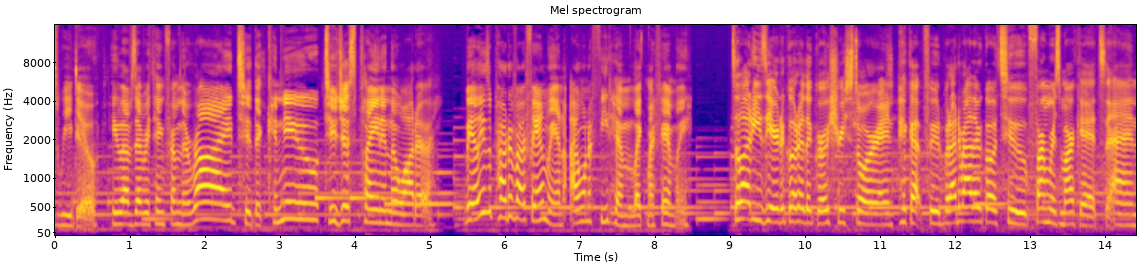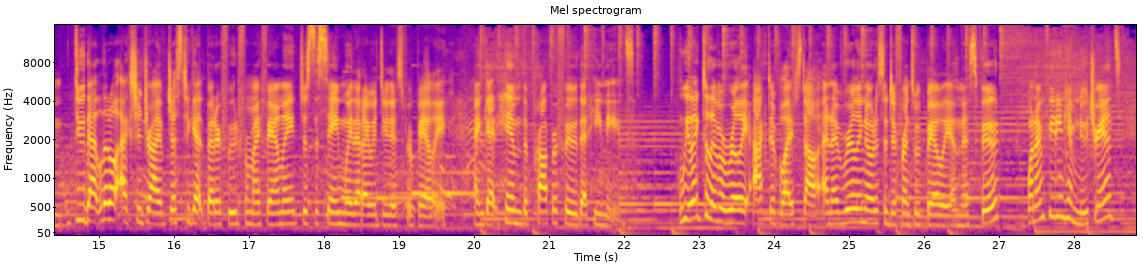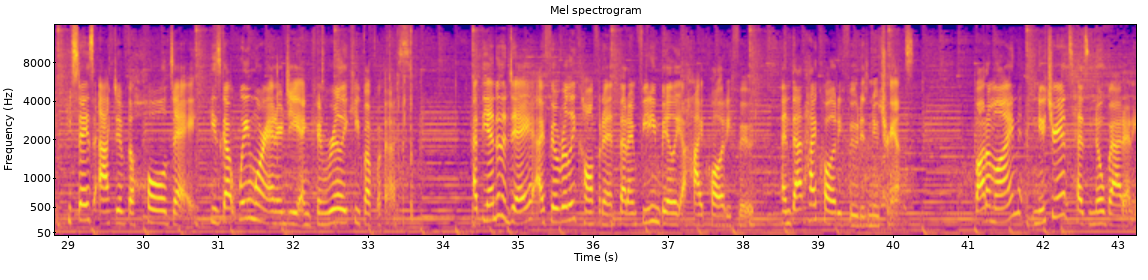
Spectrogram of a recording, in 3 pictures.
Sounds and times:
Speech: 0:00.0 - 0:22.1, 0:22.8 - 0:33.6, 0:34.4 - 0:40.3, 0:41.1 - 0:43.2
Music: 0:00.0 - 0:43.2.

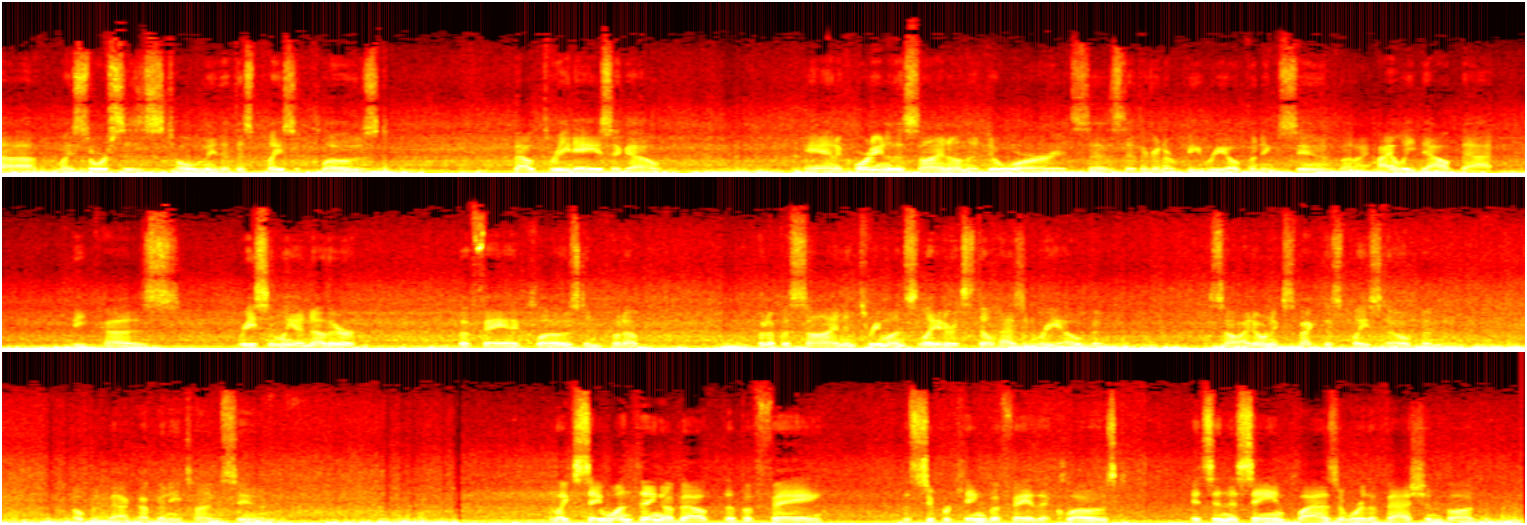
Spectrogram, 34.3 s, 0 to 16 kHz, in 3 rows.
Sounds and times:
Speech: 0:00.0 - 0:02.9, 0:03.8 - 0:05.0, 0:06.0 - 0:11.2, 0:12.0 - 0:14.2, 0:14.9 - 0:16.3, 0:17.1 - 0:19.8, 0:20.5 - 0:22.4, 0:23.4 - 0:25.0, 0:27.0 - 0:34.0.

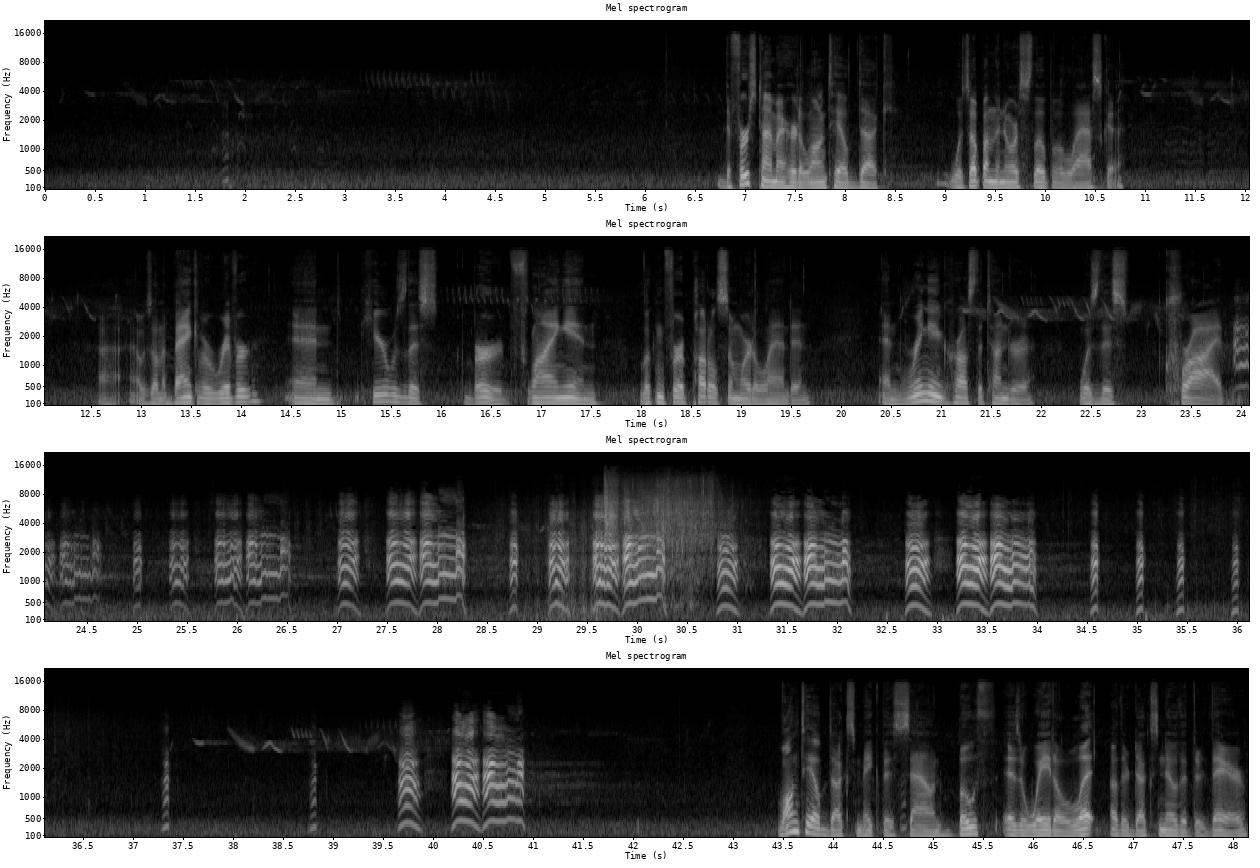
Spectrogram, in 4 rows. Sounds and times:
Quack: 0:23.9 - 0:36.1.

